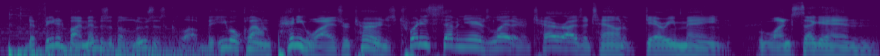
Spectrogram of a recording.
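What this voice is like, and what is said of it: Dramatic presenter voice. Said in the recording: “started in a presenter voice”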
